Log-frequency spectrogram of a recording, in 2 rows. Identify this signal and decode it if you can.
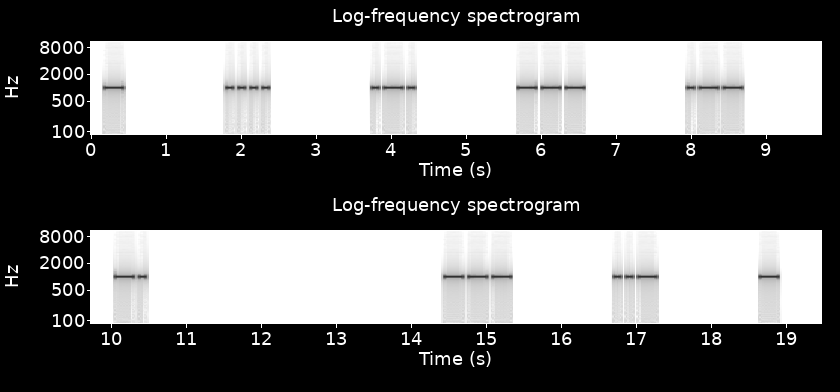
Morse code, heard as a keyed tone, about 15 wpm, spaced as for 5 wpm, 1000 Hz. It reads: THROWN OUT
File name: qotdfiles / 5wpm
